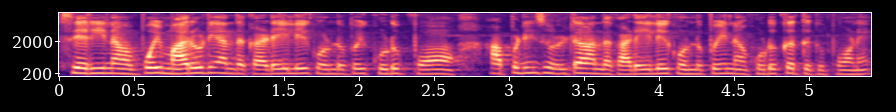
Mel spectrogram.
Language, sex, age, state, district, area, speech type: Tamil, female, 30-45, Tamil Nadu, Pudukkottai, rural, spontaneous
